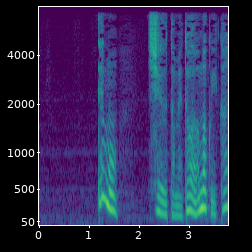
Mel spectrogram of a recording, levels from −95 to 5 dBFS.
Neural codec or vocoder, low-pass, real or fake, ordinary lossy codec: none; 7.2 kHz; real; none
